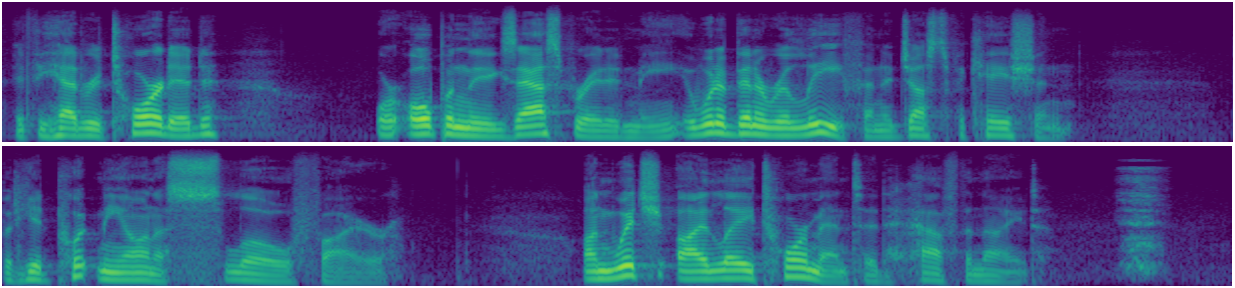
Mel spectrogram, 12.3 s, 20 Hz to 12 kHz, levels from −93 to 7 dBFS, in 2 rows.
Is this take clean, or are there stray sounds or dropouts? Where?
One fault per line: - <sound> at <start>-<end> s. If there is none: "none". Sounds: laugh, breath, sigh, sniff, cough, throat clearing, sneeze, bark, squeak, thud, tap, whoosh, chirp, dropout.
- sniff at 11.7-12.0 s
